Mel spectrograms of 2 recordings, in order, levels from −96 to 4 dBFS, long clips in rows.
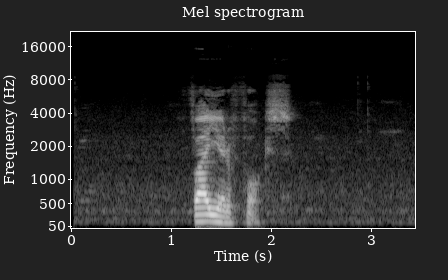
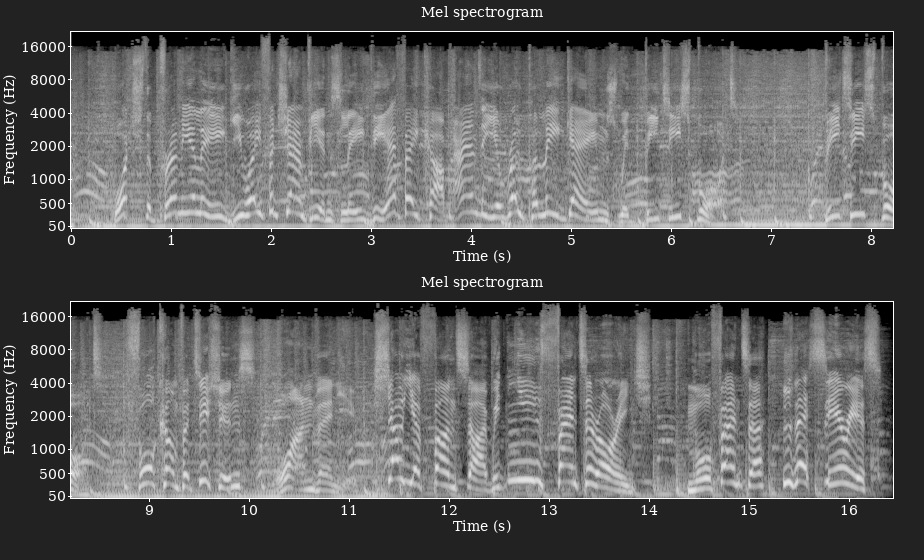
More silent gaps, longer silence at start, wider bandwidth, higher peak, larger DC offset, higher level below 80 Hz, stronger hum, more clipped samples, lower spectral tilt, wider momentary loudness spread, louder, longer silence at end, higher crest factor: neither; first, 1.25 s vs 0 s; second, 7.2 kHz vs over 20 kHz; about the same, -4 dBFS vs -2 dBFS; neither; second, -72 dBFS vs -26 dBFS; neither; neither; first, -7 dB/octave vs -3.5 dB/octave; first, 20 LU vs 4 LU; second, -19 LUFS vs -14 LUFS; first, 1.25 s vs 0.1 s; first, 20 dB vs 12 dB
